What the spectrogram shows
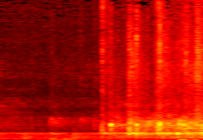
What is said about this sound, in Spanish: Se agradecemos con un fuerte aplauso.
